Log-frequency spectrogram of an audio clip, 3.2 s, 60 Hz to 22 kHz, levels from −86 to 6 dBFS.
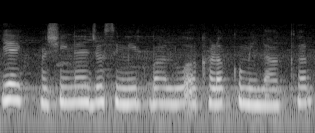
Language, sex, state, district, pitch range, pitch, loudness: Hindi, female, Punjab, Fazilka, 220-235 Hz, 225 Hz, -15 LUFS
